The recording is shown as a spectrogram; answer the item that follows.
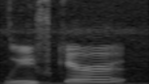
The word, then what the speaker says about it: Leif Garrett: Leif Garrett?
